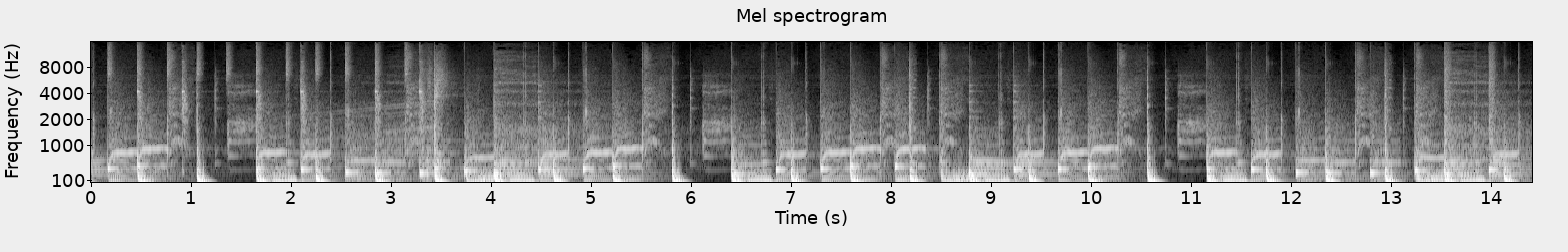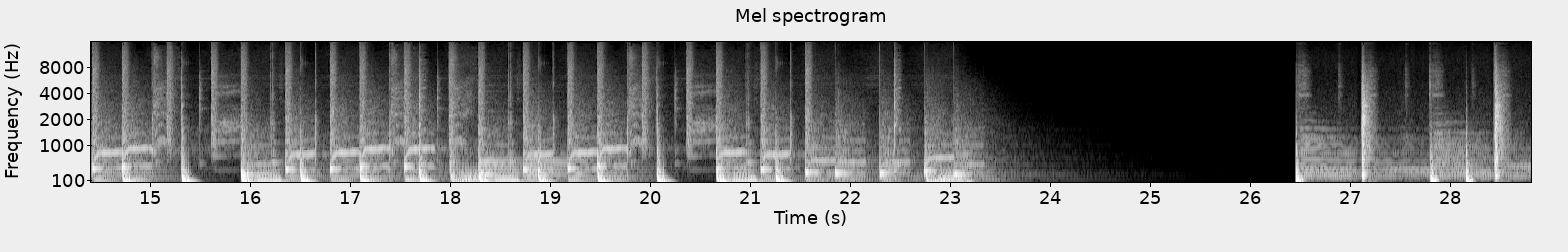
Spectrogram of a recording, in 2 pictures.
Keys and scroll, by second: 10.5 ctrl+m.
